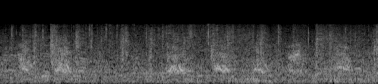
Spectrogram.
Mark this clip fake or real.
fake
